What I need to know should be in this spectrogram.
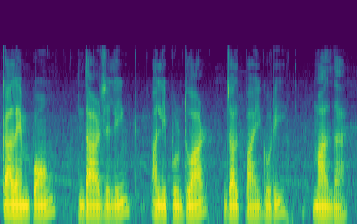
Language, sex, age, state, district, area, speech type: Nepali, male, 18-30, West Bengal, Kalimpong, rural, spontaneous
